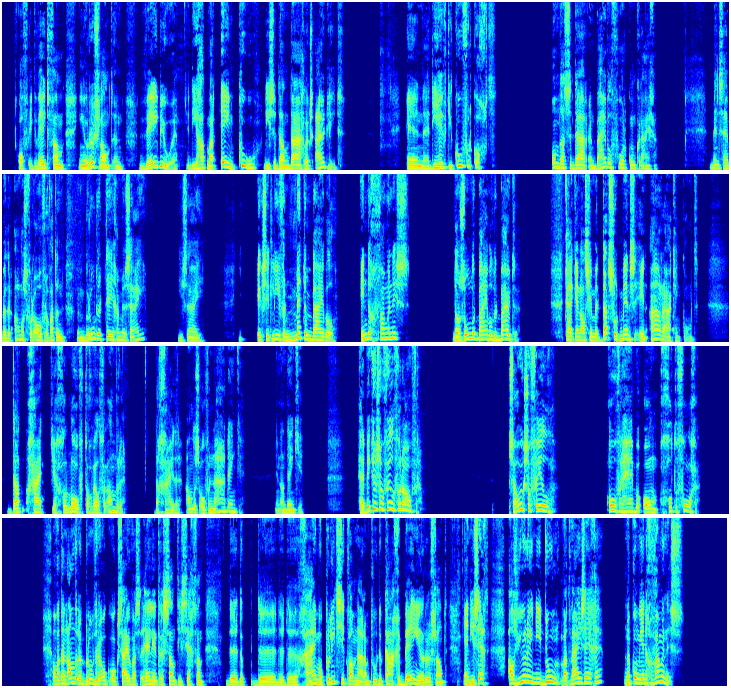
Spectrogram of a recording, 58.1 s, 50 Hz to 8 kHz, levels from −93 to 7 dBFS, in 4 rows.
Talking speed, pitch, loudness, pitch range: 155 wpm, 165 Hz, -28 LUFS, 140-205 Hz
